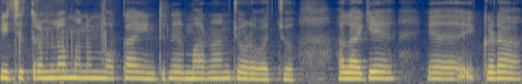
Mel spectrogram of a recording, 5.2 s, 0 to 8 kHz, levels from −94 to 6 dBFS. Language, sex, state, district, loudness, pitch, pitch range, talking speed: Telugu, female, Andhra Pradesh, Srikakulam, -15 LUFS, 215 Hz, 210-230 Hz, 115 wpm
